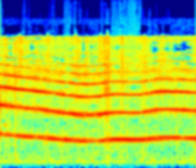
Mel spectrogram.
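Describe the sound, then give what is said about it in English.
A loud police siren wails steadily as police arrive, its pitch sliding slowly downward over two seconds, with faint background noise beneath it and no voices. “Here's where the cops come in.”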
